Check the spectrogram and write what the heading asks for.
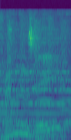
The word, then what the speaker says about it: Ransei: In Ransei wird eine Geschichte aus alten Zeiten von Generation zu Generation weitererzählt.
